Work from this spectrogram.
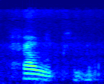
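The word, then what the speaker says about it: jalapeño: tortillas this is jalo jalapeno I know it starts with j but basically this is a Spanish word and Spanish people pronounce j as H right this is hting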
